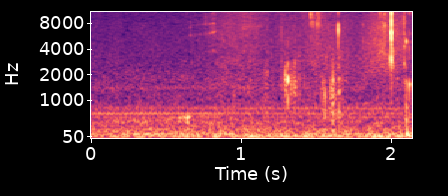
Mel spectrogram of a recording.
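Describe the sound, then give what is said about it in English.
A quiet sip from a drink, with soft wet mouth sounds and a small click near the end, alone with no talking. “Sis, let me take a sip for that one.”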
